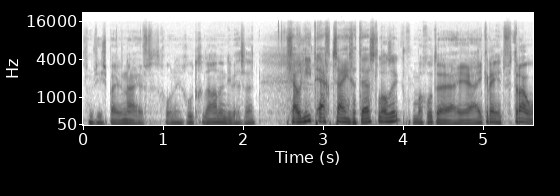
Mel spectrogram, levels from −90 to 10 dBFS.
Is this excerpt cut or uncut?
cut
